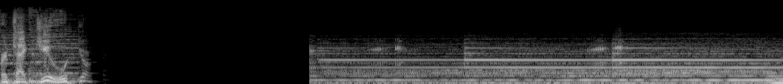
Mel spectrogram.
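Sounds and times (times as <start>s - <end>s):
speech: 0.0s - 1.0s
chorus of frogs croaking: 3.1s - 7.8s.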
